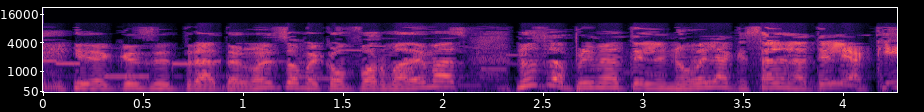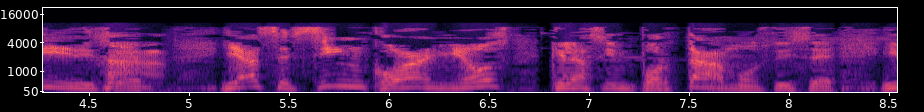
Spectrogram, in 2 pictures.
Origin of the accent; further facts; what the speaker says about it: Argentina; Hola, soy de Argentina, amante de México.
